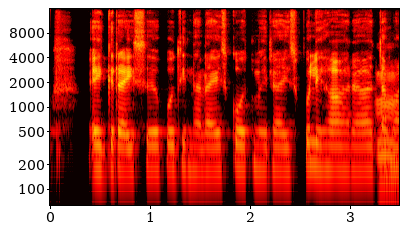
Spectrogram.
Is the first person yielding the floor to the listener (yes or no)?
yes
